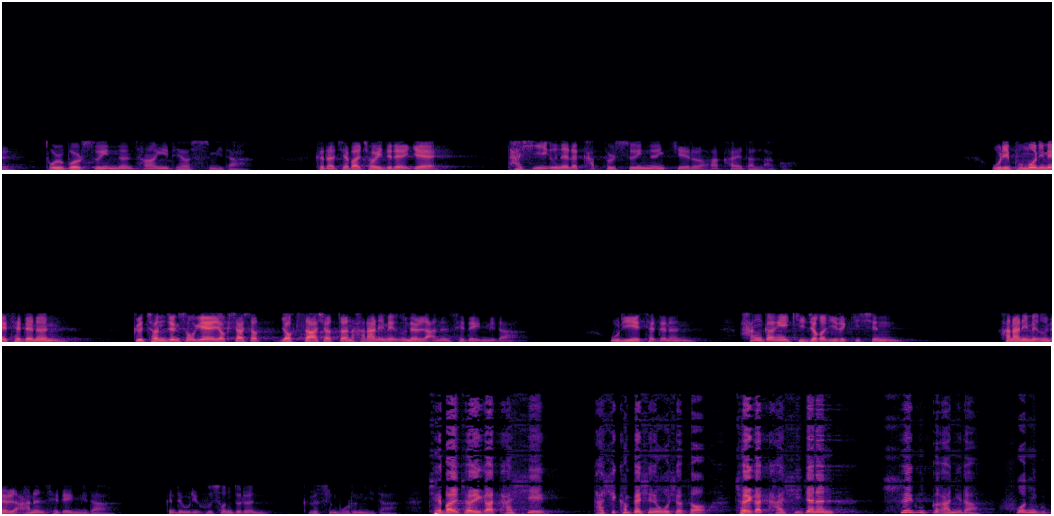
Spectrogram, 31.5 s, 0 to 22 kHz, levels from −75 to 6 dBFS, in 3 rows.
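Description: From 25.2 s to the end at about 31.5 s, the speech picks up imaging from sample-and-hold upsampling. A bright, metallic fizz rides on top of it. The fizz rises and falls with the speech. The audio was raised in rate by repeating each sample, with no smoothing filter. The spectrum fits an 8 kHz original taken to 48 kHz. Mirror copies appear, the first filling 4 to 8 kHz, about 11 dB below the speech.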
